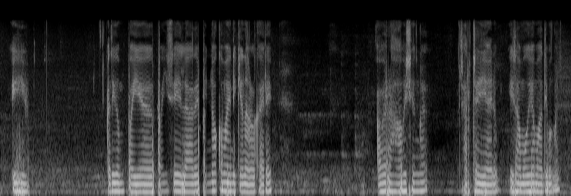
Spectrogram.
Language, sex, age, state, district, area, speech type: Malayalam, male, 18-30, Kerala, Idukki, rural, spontaneous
